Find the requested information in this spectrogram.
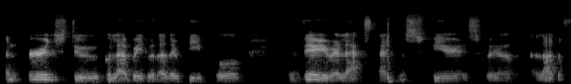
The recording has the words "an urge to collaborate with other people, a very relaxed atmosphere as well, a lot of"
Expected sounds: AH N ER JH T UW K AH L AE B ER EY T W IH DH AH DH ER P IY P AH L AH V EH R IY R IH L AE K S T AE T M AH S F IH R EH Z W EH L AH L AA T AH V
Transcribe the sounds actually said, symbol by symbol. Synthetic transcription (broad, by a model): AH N ER JH T UW K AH L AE B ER EY T W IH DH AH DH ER P IY P AH L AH V EH R IY R IH L AE K S T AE T M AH S F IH R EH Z W EH L AH L AA T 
